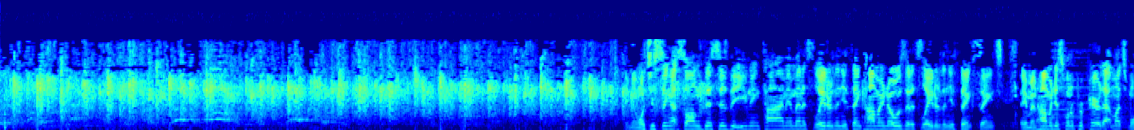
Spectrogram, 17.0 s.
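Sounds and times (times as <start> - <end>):
church congregation applauding: 0.0 - 11.0
speech: 9.5 - 17.0.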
